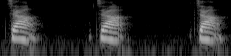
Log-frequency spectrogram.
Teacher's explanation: your tongue kind of touches the roof of your mouth a little bit, so you have this kind of D sounding effect at the beginning of the syllable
